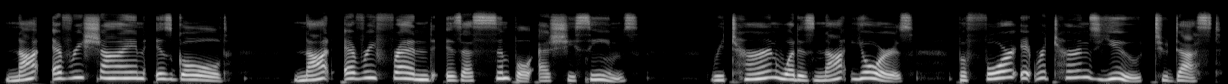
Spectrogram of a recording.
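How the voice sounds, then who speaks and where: A woman voicing a soft, mysterious warning spirit in a folktale, slow and solemn. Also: on the high side, animated, no room sound, studio quality. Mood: ominous calm.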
